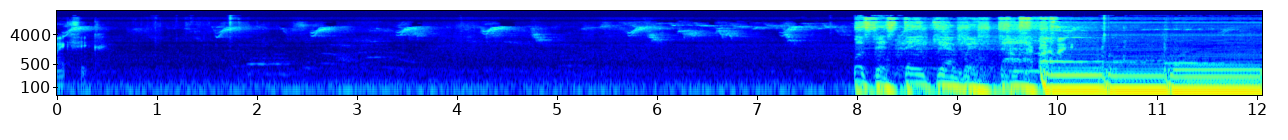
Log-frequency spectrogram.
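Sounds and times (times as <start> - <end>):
bird chirping: 0.0 - 8.9.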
